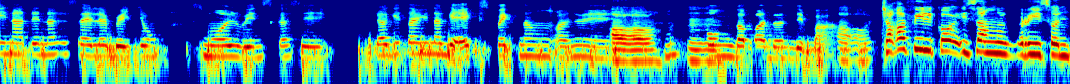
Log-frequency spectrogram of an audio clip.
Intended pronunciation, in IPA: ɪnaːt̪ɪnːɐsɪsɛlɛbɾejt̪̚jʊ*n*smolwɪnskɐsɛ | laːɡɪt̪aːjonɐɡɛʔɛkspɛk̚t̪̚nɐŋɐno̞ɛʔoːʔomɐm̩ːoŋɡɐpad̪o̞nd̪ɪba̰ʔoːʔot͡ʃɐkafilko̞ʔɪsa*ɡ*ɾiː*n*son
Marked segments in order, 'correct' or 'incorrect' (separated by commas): incorrect, incorrect, incorrect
